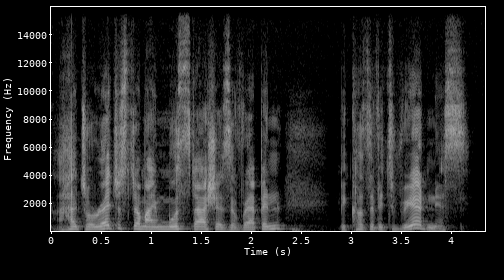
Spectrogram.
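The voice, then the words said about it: Put-on German accent, Sigmund Freud. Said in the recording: “I'm impressed with your accent ... I'm Sigmund Freud. I've been speaking this way since I learned to talk, because I'm very German”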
